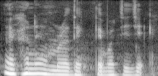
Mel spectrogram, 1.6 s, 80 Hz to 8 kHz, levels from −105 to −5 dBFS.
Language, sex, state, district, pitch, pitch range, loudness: Bengali, male, Tripura, West Tripura, 145 Hz, 135-185 Hz, -14 LUFS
